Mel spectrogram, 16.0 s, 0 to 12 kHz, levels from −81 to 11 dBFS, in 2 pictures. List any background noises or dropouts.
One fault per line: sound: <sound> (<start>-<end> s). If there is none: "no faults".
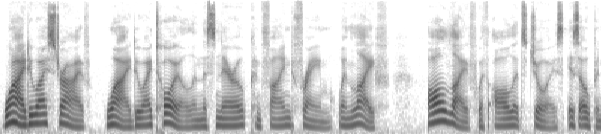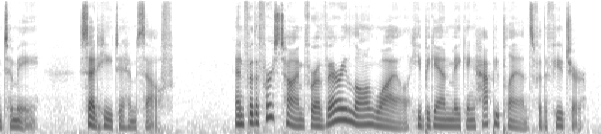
no faults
